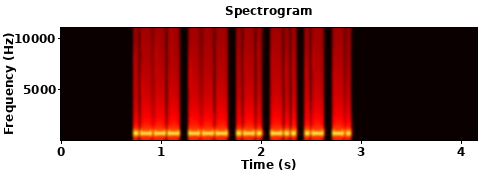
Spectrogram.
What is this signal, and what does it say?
Morse code, heard as a keyed tone, about 36 wpm, 700 Hz. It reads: JORDAN
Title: USA Common Names - 35wpm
